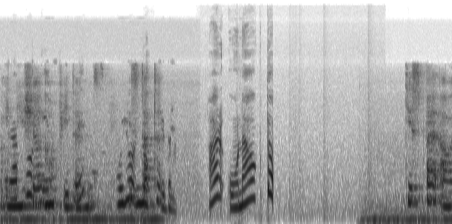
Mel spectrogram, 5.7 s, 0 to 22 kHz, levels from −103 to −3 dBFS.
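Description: From the start to 1.07 s the speech repeatedly sinks and thins, dropping by up to about 15 dB across roughly 0.7 s of that stretch. This is speech suppressed in double talk: the echo canceller likely mistook overlapping speech from both ends for echo and turned the near talker down with it. The same dipping returns more gently, about 10 dB deep, from 1.43 to 1.81 s and again from 1.97 to 2.25 s, each time likely from the suppressor clamping during overlap.

Inside that first stretch, from 0.06 to 0.25 s, a faint delayed copy of the speech trails 331 ms behind, about 15 dB below it. This is an echo leak, likely the loudspeaker's output reaching a microphone whose canceller did not fully remove it. A weaker scrap, about 20 dB down, appears from 1.16 to 1.33 s, likely the same residual escaping. From 2.25 to 2.5 s a last trace sits about 35 dB below the speech, likely the same leak once more.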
